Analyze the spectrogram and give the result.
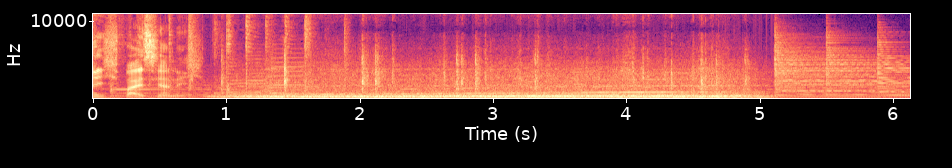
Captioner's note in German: Geräusche der Turbinen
